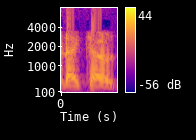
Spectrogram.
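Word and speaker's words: Reichardt: ねそのケリーケリーライキャルトっていうまドイツ系の名前だと思うんですけどもあ英語ではライチャって読むんですがうん監督さん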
